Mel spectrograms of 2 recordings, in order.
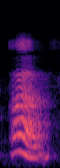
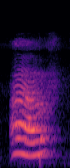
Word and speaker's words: of: the next one is of of rhymes with love the next word is of all right this wand of rhes with love okay of has two sounds H and v h and V you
